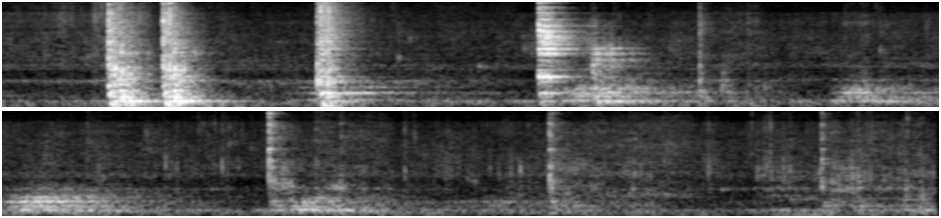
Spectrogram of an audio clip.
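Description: A spoon stirs ghee-roasted semolina into boiling water in a pot, with several sharp clanks against the metal at first, then softer scrapes and bubbling, close by and with no voices.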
